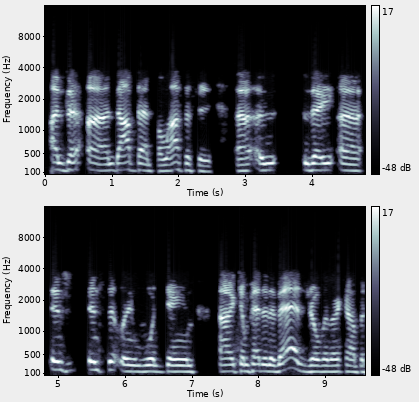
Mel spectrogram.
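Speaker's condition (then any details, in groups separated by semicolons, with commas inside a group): Spastic quadriplegic cerebral palsy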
